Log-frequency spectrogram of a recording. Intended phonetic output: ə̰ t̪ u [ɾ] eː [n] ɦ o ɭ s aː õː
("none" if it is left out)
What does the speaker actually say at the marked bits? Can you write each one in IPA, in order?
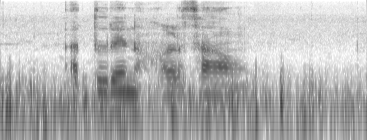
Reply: ɾ, n

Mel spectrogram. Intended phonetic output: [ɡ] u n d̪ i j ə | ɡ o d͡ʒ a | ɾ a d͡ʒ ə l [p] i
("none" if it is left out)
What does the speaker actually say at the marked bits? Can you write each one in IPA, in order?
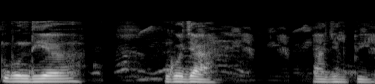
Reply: b, p

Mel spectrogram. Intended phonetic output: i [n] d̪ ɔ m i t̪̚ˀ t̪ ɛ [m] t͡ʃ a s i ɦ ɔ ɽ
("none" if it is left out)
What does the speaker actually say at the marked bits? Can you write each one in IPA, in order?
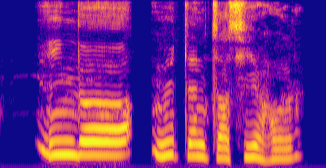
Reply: ɲ, n

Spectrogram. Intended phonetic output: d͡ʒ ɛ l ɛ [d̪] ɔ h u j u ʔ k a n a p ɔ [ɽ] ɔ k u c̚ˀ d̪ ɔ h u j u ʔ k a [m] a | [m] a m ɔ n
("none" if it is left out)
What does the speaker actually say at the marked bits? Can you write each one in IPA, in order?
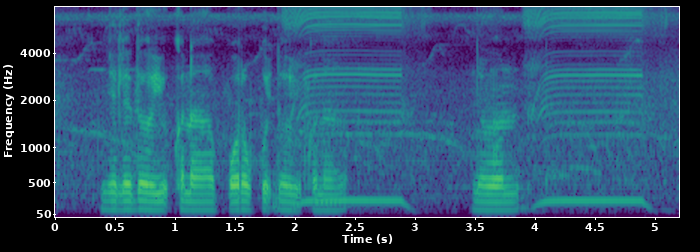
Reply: d̪, ɾ, n, ɲ

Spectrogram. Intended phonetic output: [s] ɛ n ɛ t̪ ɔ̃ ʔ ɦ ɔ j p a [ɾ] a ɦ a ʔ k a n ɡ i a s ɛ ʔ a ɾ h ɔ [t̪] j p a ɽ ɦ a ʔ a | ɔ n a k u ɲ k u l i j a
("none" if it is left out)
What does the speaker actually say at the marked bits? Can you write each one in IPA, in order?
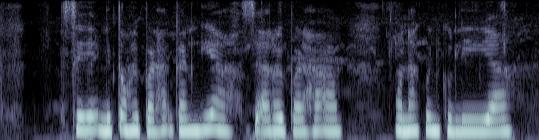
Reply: s, ɽ, none

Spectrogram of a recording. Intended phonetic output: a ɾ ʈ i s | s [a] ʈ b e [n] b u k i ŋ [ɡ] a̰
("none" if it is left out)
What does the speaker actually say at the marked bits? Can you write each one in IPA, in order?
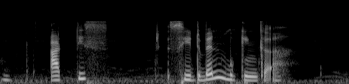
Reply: i, n, k

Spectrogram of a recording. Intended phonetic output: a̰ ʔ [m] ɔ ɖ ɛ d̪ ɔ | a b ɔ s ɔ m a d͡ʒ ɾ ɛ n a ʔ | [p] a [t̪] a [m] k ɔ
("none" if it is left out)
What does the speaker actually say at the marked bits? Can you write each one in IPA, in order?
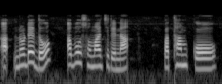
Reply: n, p, t̪ʰ, m

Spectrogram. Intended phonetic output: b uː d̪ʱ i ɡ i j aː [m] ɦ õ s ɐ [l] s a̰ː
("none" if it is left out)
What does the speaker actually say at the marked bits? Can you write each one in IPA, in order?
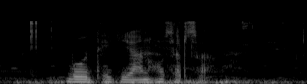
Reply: n, ɾ

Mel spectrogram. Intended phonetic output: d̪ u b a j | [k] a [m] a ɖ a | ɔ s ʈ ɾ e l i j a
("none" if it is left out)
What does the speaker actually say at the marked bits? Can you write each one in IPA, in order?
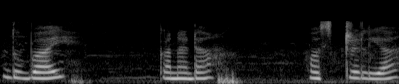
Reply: k, n

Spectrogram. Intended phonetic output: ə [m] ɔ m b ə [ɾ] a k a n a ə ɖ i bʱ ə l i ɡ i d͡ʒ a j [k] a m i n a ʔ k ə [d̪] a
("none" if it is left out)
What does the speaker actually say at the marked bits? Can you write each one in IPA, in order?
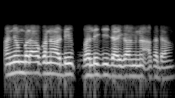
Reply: ɲ, ɽ, ɡ, d̪

